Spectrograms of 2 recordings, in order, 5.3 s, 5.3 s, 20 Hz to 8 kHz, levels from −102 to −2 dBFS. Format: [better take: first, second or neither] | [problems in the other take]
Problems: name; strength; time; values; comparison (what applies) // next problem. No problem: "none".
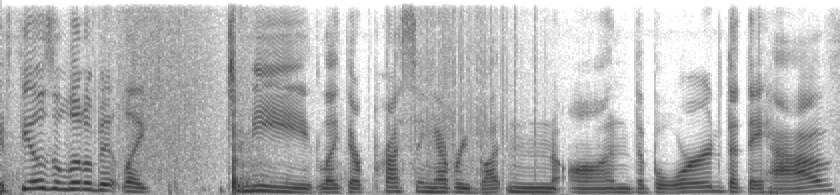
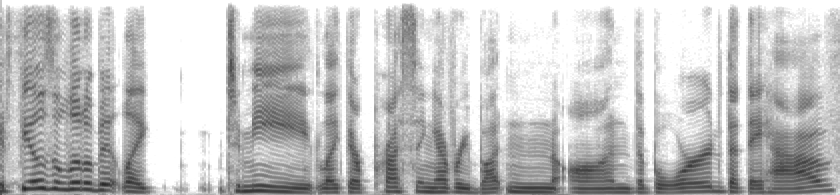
second | background sound (Fireworks); 12 dB below the speech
